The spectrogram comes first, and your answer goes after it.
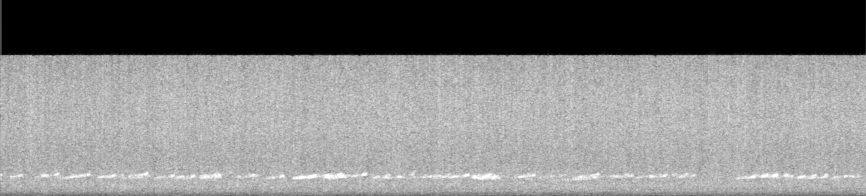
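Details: Forest river frogs form an unbroken high-pitched trilling chorus, swelling and fading in short waves, while the river's steady hiss of running water fills the background throughout.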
